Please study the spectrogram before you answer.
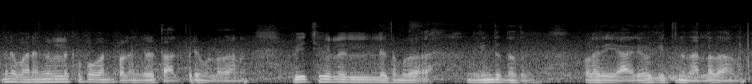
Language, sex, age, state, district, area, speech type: Malayalam, male, 30-45, Kerala, Thiruvananthapuram, rural, spontaneous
